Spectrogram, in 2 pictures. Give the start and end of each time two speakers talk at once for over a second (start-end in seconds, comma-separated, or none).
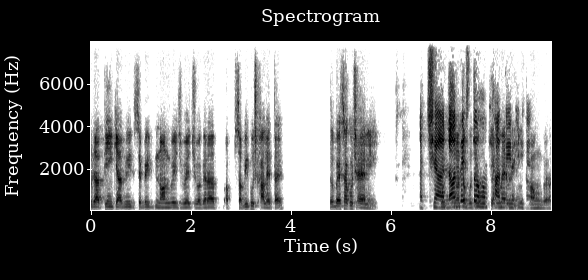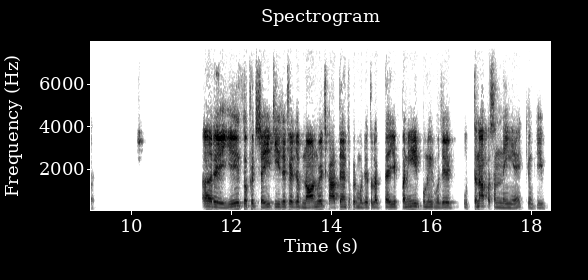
6.8-8.6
